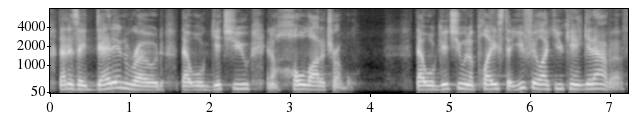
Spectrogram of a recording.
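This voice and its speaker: This man, speaking with an American accent at a fairly high pitch, sounds animated and moves at a fairly quick pace on a very clean recording with a silent background. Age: 20s. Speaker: podcast host, young minister. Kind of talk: devotional teaching podcast. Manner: fast.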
